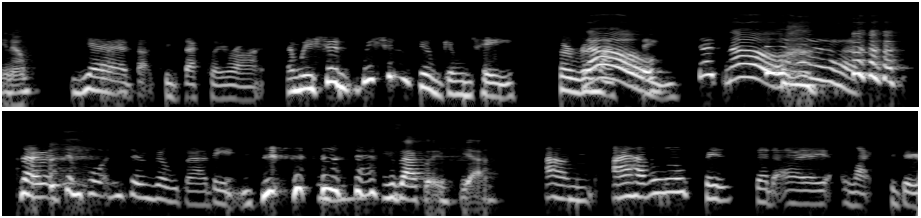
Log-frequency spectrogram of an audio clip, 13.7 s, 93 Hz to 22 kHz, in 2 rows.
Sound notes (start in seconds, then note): 8.9 laughs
